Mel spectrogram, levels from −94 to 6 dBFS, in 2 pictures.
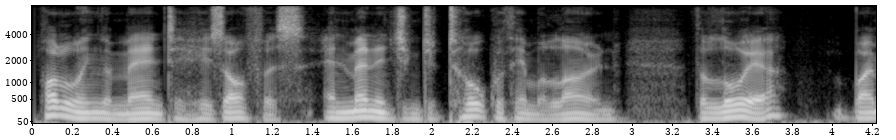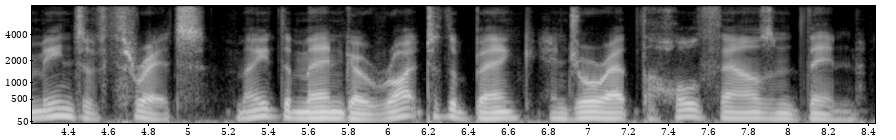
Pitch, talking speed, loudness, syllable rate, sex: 105 Hz, 240 wpm, -17 LUFS, 5.9 syllables/s, male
